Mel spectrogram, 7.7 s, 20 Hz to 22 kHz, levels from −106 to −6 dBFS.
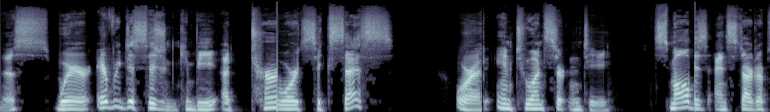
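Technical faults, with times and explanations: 2.77 s (between "decision can be a" and "success or a"), 4.81 s (after "success or a") and 6.95 s: damaged data in a compressed stream. Corrupt frames knock the decoder out of sync while it searches for the next frame header.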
